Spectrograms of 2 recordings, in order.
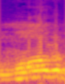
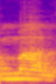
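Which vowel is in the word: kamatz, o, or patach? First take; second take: o; patach. First: The vowel is a full o sound. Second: The vowel is a short patach a sound. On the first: "זה לא מור" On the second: "ולא מר"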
